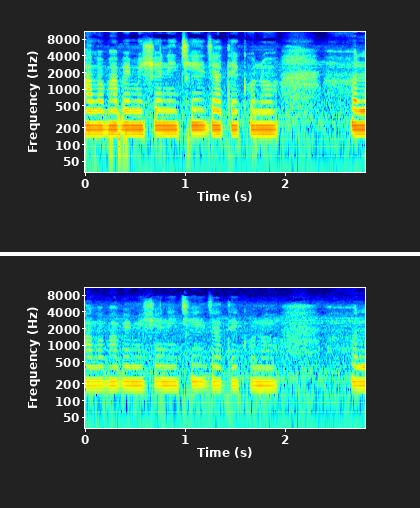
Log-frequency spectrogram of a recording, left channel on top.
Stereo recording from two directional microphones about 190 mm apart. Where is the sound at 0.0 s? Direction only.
40° left (ahead or behind).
